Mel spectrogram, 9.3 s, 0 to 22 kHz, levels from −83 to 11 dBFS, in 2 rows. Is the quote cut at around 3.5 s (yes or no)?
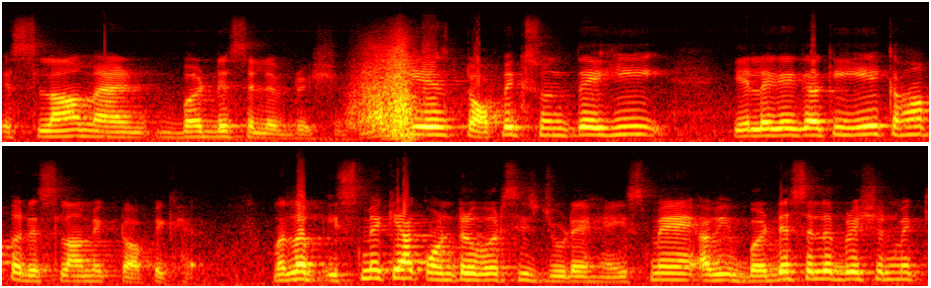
no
